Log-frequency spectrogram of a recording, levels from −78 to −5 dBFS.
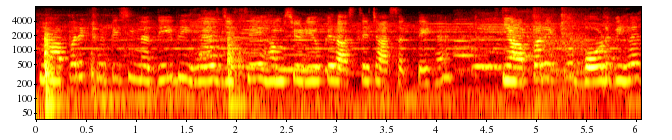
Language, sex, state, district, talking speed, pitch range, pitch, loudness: Hindi, female, Haryana, Jhajjar, 225 wpm, 225-265 Hz, 235 Hz, -20 LUFS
